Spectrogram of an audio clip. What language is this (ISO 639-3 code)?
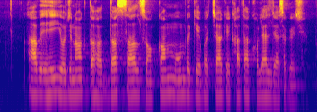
mai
